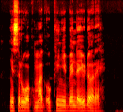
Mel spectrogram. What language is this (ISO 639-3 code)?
luo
